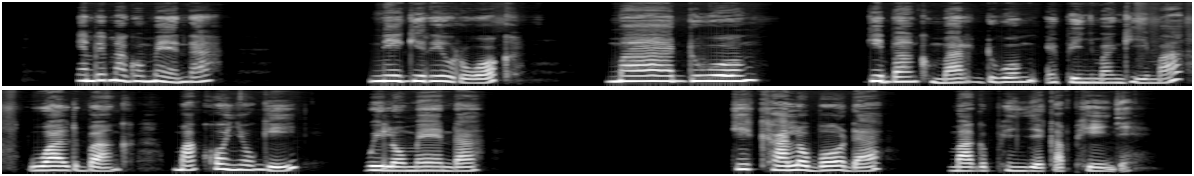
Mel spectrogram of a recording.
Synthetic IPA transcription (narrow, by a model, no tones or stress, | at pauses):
ɛmbemaɡɔmɛnda | nɪɡɪɾɪɔrwɔk | madwoŋ | ɡɪbaŋkmardwoŋepiɲmaŋɡɪma | waldbaŋk | makʰɔɲɔɡɪ | wɪlɔmɛnda | kɪkʰalɔbɔda | maɡpʰiɲd͡ʒekapʰiɲd͡ʒe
